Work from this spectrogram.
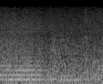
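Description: A racing car engine in a video game race drones steadily and loudly, a continuous buzzing engine tone with no break over the short moment.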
